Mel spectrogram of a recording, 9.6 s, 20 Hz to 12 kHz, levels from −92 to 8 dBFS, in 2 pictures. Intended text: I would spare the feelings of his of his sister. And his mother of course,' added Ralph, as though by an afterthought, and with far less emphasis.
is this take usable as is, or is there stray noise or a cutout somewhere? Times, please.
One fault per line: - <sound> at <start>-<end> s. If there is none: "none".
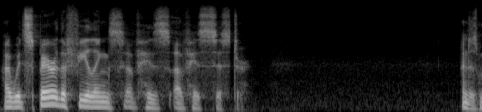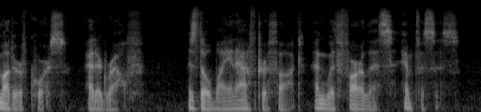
none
